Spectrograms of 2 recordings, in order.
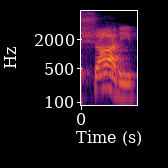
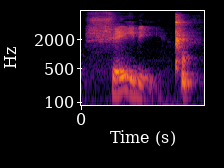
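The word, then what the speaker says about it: Shadi: Your name is Shoddy, but it's spelled Shady. Shady. So, all we saw... Let me clear something up. What? It's an Arabic name.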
